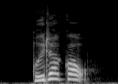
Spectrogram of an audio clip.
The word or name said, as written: ryttergård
